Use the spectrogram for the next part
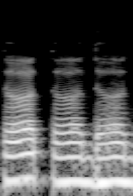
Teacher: ಕರೀತೀವಿ ದಂತ್ಯ ಅಂತಂದ್ರೆ ಏನು ಹಲ್ಲು ಅನ್ನುವಂತದ್ದು ಅಂದ್ರೆ ನಾವು ಉಚ್ಚಾರ ಮಾಡುವಂತಹ ಸಂದರ್ಭದಲ್ಲಿ ನಮ್ಮ ನಾಲಿಗೆಯು ಹಲ್ಲುಗಳಿಗೆ ಸಂಧಿಸುವಂತಹ ಸಂದರ್ಭದಲ್ಲಿ ಉಚ್ಚಾರ ಆಗುವಂತಹ ಅಕ್ಷರಗಳು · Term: ದಂತ್ಯ ಅಕ್ಷರಗಳು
